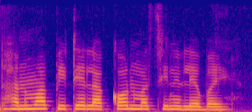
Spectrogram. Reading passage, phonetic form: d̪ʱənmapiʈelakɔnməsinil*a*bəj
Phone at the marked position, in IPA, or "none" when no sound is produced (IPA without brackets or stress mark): e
